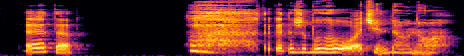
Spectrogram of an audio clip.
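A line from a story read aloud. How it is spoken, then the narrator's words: Heavy sigh. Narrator (Russian): тяжело вздохнул он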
